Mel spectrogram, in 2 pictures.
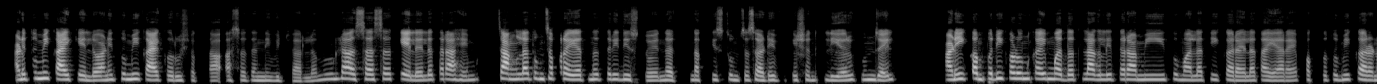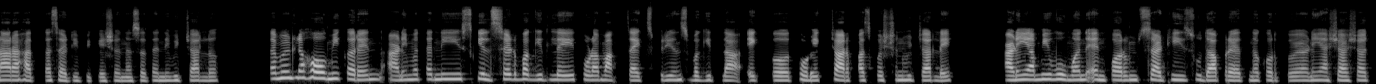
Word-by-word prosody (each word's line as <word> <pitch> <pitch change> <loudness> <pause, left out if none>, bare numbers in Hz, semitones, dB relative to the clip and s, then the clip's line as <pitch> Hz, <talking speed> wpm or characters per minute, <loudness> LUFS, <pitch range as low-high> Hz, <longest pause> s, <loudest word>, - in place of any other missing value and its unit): आणि 225 +2 +4
तुम्ही 275 +1 +4
काय 230 -2 +9
केलं? 200 -3 0
आणि 200 +2 +1
तुम्ही 245 0 +2
काय 205 -2 +7
करू 195 -2 -3
शकता?" 180 -1 -8
असं 195 0 -6
त्यांनी 185 -1 -4
विचारलं. 165 -1 -8
मी 210 - -6
म्हटलं 250 +3 +1
असं-असं 240 0 0
केलेलं 210 -2 +4
तर 245 - -2
आहे. 220 -3 +2 0.3
"चांगला 260 -1 +7
तुमचा 265 -1 0
प्रयत्न 230 -3 +3
तरी 235 -1 -1
दिसतोय 210 -5 -3
नत 195 0 -1 0.2
नक्कीच 210 +2 -6
तुमचं 205 -2 -4
सर्टिफिकेशन 200 0 -2
क्लिअर 190 -1 0
होऊन 220 +1 -2
जाईल. 200 +1 +1 0.5
आणि 220 +3 +8
कंपनीकडून 265 +1 +3
काही 260 -1 +3
मदत 230 -2 +1
लागली 230 -2 +3
तर 235 - -1
आम्ही 225 0 +1
तुम्हाला 205 -3 -1
ती 225 - -5
करायला 190 -2 0
तयार 180 -2 0
आहे. 180 +1 -3
फक्त 215 -1 -11
तुम्ही 220 +1 -3
करणार 200 -3 +3
आहात 195 -2 +1
का 185 - -4
सर्टिफिकेशन?" 170 -1 -6
असं 170 +1 -4
त्यांनी 180 -1 -4
विचारलं. 185 -1 -4 0.5
तर 265 - +2
मी 275 - +2
म्हटलं, 300 +1 +2
"हो 295 -2 +6
मी 260 0 +3
करेन." 230 -1 +1
आणि 200 0 +1
मग 225 +1 -2
त्यांनी 245 +1 0
स्किल-सेट 240 -1 0
बघितले. 215 -2 0
थोडा 205 -2 0
मागचा 200 -1 -1
एक्सपिरियन्स 205 +3 -4
बघितला. 190 -1 -3
एक 190 0 0 0.2
अ, 190 0 +2
थोडे 195 -5 -1
एक 190 - -5
4-5 190 -3 +2
क्वेस्शन 200 +1 -5
विचारले. 190 -2 -1 0.6
आणि 210 +3 +5
आम्ही 220 +2 +4
वुमन 215 -3 +1
इन्फॉर्मसाठीसुद्धा 205 -1 0
प्रयत्न 185 -1 -2
करतोय 185 -1 -5
आणि 190 +1 -3
अशा-अशा 190 0 -2
205 Hz, 175 wpm, -23 LUFS, 190-230 Hz, 0.6 s, काय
